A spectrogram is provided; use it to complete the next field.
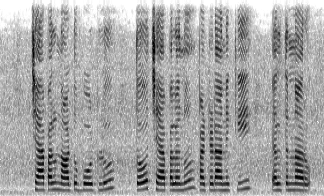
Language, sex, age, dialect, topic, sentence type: Telugu, female, 60-100, Utterandhra, agriculture, statement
